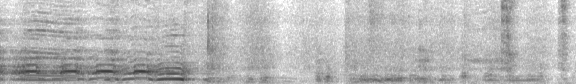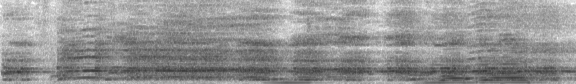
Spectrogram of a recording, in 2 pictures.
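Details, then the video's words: Balenggek rooster crowing during a contest session in Ampang Kualo, Kota Solok. A brief harmonic crow opens, then a quieter stretch with clatter, then a loud sustained multi-part crow with short lower tonal notes over it. "Latberan ayam kukuak balenggek"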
